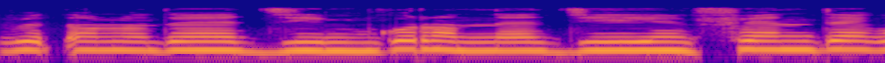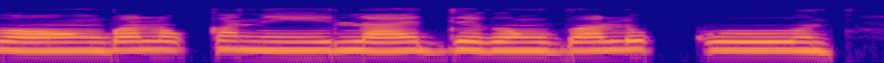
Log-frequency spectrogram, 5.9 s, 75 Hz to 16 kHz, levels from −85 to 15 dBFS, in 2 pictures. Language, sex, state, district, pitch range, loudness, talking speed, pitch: Chakma, female, Tripura, Dhalai, 225-240 Hz, -15 LUFS, 110 wpm, 230 Hz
